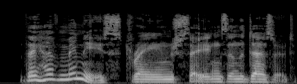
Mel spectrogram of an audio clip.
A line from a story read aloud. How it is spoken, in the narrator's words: Bute said, but his voice betrayed uneasiness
